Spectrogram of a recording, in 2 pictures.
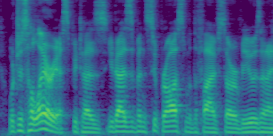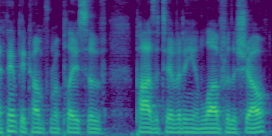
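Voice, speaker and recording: A man's voice: lowish voice, fairly bright tone. A man hosting his podcast alone, talking in a chatty, jokey way with casual swearing, recorded on a small microphone in an echoey hotel room. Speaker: podcast host. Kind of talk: casual solo podcast monologue.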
